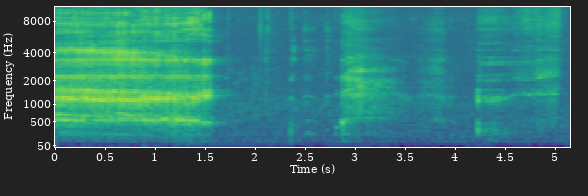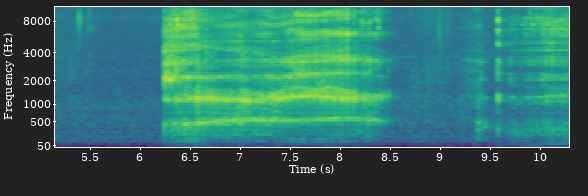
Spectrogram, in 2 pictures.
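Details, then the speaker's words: Voluntary burping demonstration, swallowing air down to the stomach and letting it out, easier standing: two long, loud, drawn-out voiced belches separated by a quiet pause. "hello this is today I'm going to show you how to burp step one take air to your throat to your stomach step 2 let it out"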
